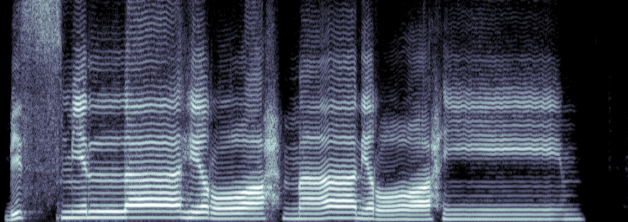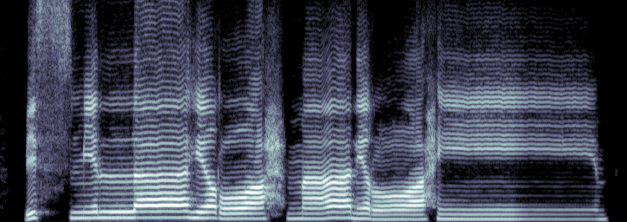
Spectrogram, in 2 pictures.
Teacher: Rahimnya ini 3 sampai 4 harokat karena dia mad arid lisukun ya. Mad atau tanda baca panjang yang mana terbentuk dari mad tabi'i yang mana huruf selanjutnya disukunkan.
